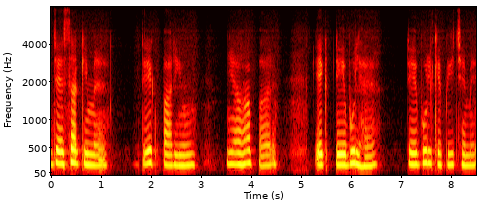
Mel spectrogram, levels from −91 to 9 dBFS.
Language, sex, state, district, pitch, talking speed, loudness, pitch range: Hindi, female, Uttarakhand, Tehri Garhwal, 195 Hz, 120 wpm, -17 LUFS, 190-210 Hz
